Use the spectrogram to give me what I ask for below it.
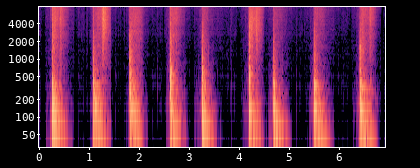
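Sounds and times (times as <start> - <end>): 
footsteps on wood: 0.2 - 3.5, 4.2 - 5.8, 6.4 - 6.8.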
